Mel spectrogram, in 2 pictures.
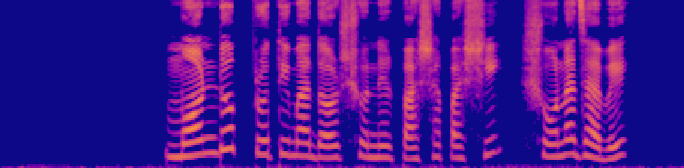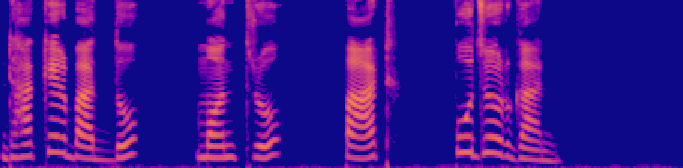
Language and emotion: Bengali, neutral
